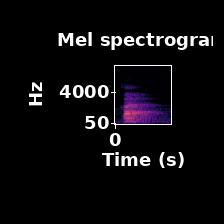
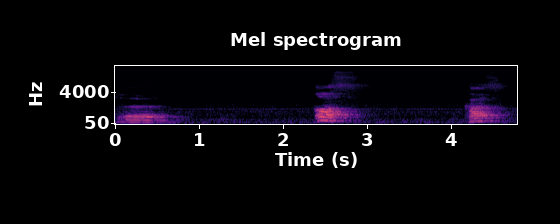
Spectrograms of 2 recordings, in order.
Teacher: Arapçada gaf gibi okunur. Tamamıyla boğazımızdan çıkarıyoruz bu sesi. Dilimizden değil, tamamıyla boğazımızdan çıkarıyoruz.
